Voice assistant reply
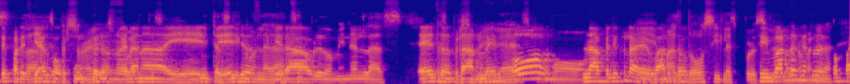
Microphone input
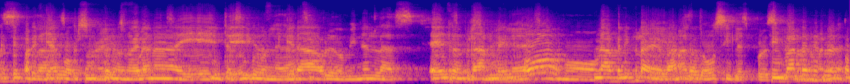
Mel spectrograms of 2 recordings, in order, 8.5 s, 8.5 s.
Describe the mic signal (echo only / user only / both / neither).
echo only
